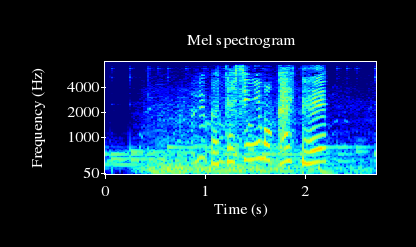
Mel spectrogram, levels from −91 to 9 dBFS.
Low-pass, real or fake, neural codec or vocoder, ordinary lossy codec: 7.2 kHz; real; none; none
